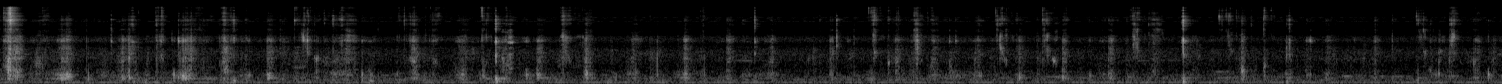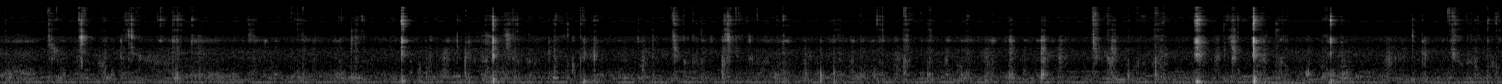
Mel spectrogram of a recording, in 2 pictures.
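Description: Close-miked eating sounds: crunching and chewing of a crisp fried Kurkure snack near the start, then chewing of fried noodles, with sharp mouth clicks scattered throughout.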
